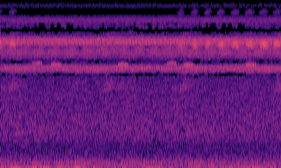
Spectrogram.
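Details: High ringing cricket song at night, a constant shimmering trill with a faster run of pulsed chirps growing louder near the end.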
